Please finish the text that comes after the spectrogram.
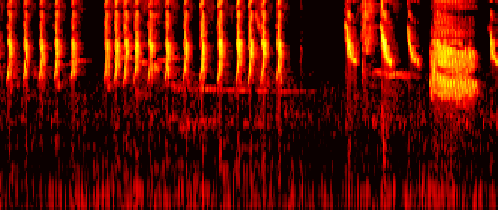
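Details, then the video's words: Long-tailed shrike, Daput type, singing to provoke rival shrikes: evenly spaced crisp high chips, a short pause, then slurred descending whistles and a harsh rasping burst. "Cendet Manapun bakal GACOR dan EMOSI dengan kicau Cendet Daput Ini"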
